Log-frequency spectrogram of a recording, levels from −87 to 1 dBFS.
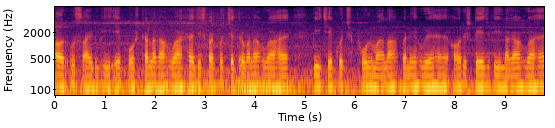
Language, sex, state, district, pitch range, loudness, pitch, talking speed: Hindi, male, Punjab, Pathankot, 105-110 Hz, -16 LUFS, 110 Hz, 175 wpm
